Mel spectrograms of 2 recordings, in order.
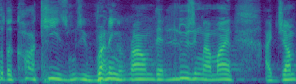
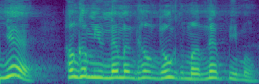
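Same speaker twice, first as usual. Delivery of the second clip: higher voice imitating a deaf man's accent; partially deaf speech; 4 semitones higher, 5 dB louder than usual. Fan admits he's partially deaf, higher deaf-accented voice. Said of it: "thought you had an accent".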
